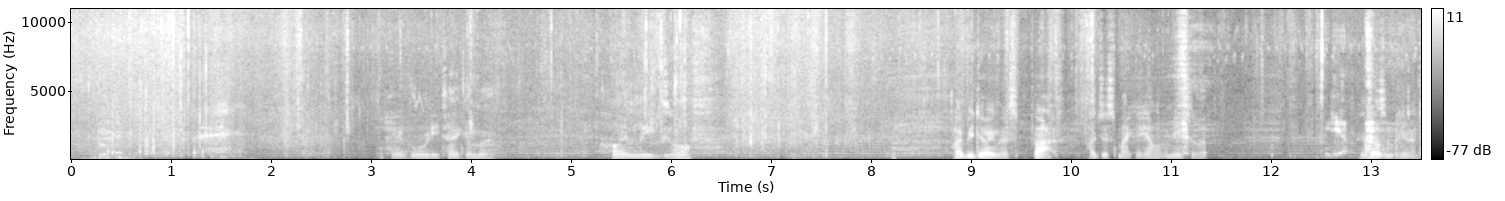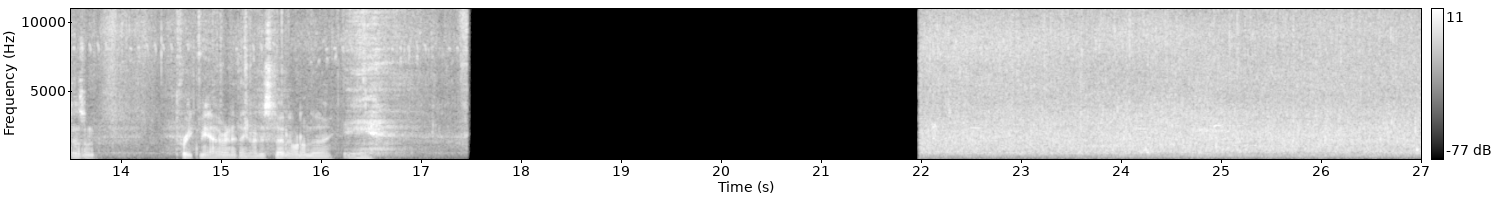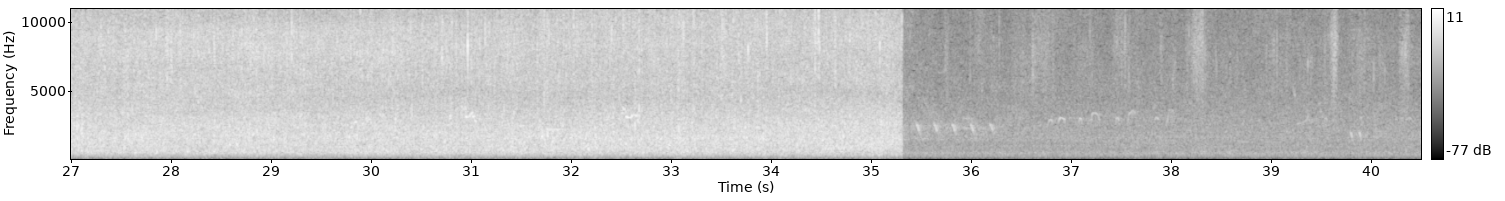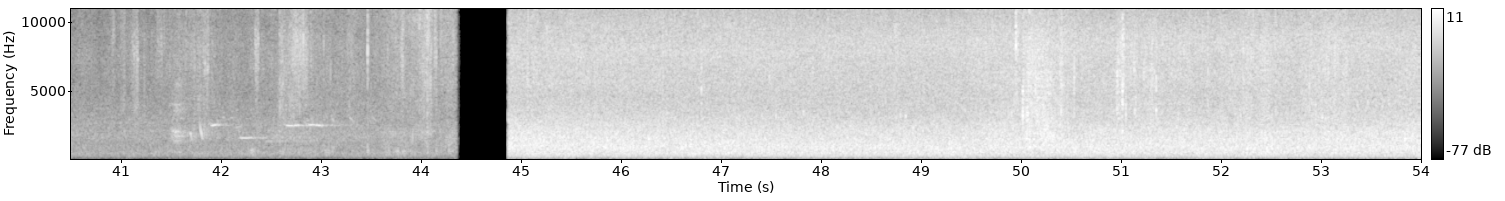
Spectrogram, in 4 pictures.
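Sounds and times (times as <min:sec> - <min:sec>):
stream water rushing: 0:00.0 - 0:07.4, 0:22.0 - 0:35.4, 0:44.9 - 0:54.0.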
